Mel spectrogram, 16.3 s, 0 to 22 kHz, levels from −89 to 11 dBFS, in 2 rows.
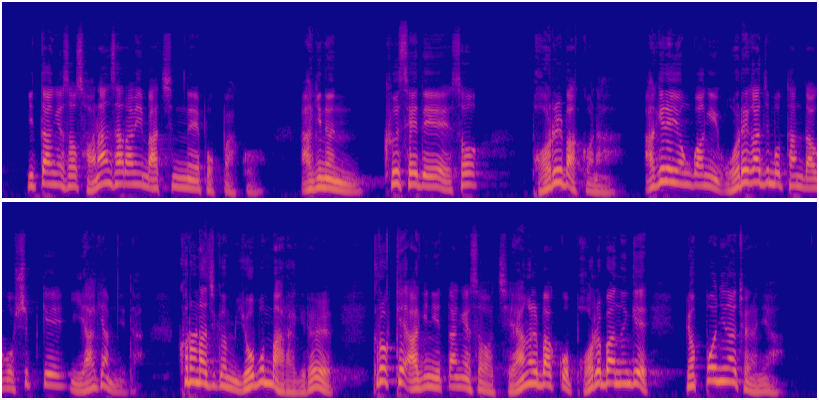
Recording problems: none

